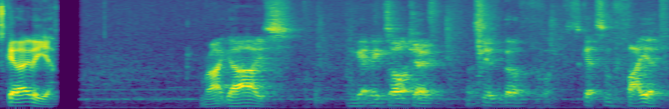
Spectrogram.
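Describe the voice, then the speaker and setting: A man with a strong Lancashire accent talks at a moderate pace, with long, frequent pauses and big swings in loudness. Audible room echo and noticeable background noise fill the recording. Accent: thick Lancashire. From Lancashire, northern England. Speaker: exhaust fabricator. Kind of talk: workshop vlog. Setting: workshop. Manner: casual, repetitive.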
